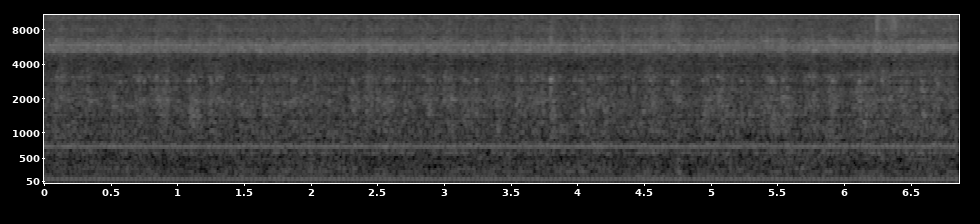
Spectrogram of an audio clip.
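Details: Burnham Alpine ALP150W gas-fired boiler, 3 years old, frequently rumbles when running: steady low rumble with pulsing throb around two per second under faint hiss while firing; cause unknown.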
